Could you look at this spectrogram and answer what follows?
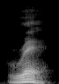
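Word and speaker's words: ر: letter this letter is re is the 12th letter of the persian alphabet this letter sounds like r in english but it should be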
